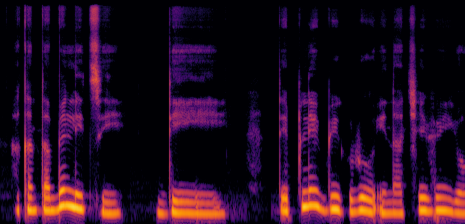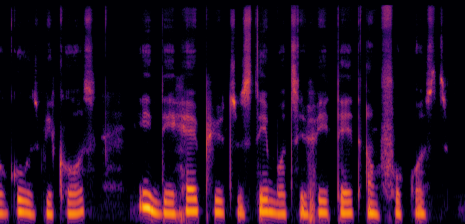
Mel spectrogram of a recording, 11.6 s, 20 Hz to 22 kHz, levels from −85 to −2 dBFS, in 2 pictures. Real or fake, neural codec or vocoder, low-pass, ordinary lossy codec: fake; autoencoder, 48 kHz, 128 numbers a frame, DAC-VAE, trained on Japanese speech; none; none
